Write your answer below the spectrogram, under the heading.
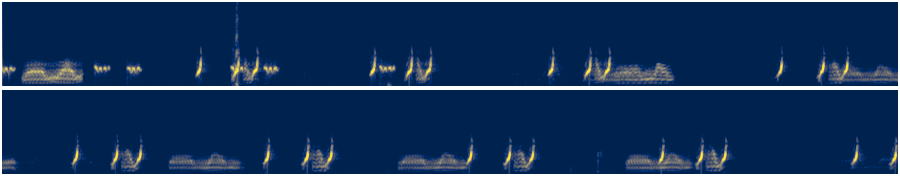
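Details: Common quail, recorded as a hunting lure: sharp, high clipped notes in pairs and triplets, repeated roughly every second, alternating with lower, buzzy, nasal growling phrases.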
